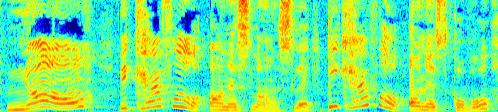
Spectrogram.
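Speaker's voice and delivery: loud, high anxious warning; pleading conscience. Acted. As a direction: urgently hold him back. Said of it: "But my conscience says".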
